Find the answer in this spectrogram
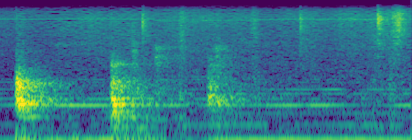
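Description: KONE hydraulic elevator running with a steady low hum and a faint whine, with three dull knocks about a second apart in the first half.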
